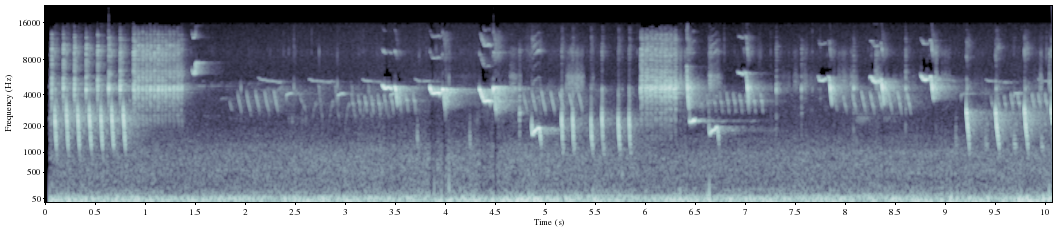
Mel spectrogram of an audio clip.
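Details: Nightingale in an eco park in May 2024 sings rich, varied phrases: rapid rattling trills, pure whistles and sharp chirps in quick succession, with a faint low rumble beneath.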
